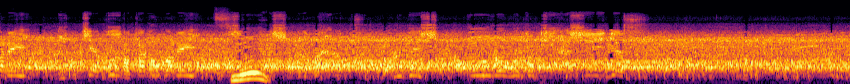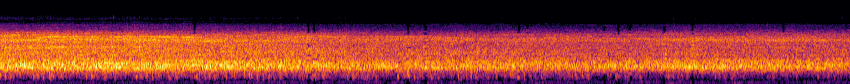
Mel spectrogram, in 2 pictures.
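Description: A large crowd cheers and roars steadily, then slowly quietens.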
